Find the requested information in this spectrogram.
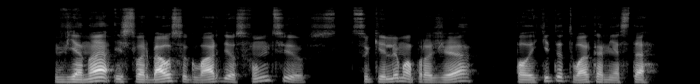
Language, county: Lithuanian, Kaunas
